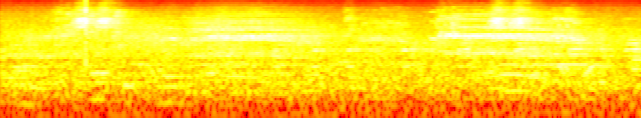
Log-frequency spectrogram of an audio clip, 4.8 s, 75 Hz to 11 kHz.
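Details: Lorikeets filmed in August 2015 give shrill squawking calls and high buzzy chatter, with a loud burst early on and another just before four seconds amid steady overlapping bird noise.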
